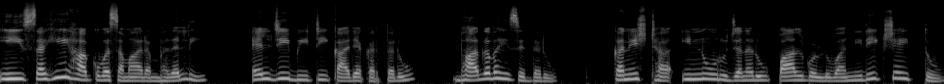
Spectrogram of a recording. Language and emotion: Kannada, neutral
